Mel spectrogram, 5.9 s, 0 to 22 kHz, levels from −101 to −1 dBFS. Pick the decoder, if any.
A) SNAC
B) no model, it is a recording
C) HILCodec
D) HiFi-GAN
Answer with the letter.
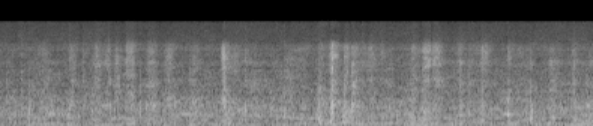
A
